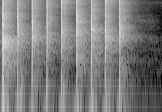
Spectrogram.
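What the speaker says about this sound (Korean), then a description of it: "박수 한번 치겠습니다" Nine sharp, evenly spaced claps from a single person ring out close and loud in a quick steady rhythm, then stop abruptly.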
